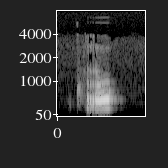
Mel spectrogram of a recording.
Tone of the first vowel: falling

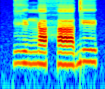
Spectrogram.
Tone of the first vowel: low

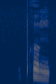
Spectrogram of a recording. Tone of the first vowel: falling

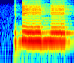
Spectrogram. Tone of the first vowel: low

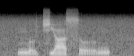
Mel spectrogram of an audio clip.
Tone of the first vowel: low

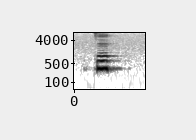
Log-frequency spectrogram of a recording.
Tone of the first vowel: falling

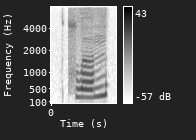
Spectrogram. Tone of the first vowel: rising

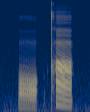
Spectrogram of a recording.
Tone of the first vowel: low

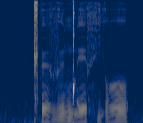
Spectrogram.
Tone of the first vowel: falling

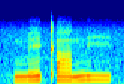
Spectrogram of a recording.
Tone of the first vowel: rising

